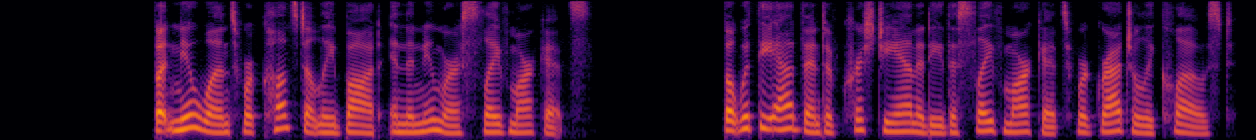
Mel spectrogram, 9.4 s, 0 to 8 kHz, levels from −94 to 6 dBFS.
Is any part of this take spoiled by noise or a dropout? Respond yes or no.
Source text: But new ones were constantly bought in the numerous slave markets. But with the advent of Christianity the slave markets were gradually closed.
no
